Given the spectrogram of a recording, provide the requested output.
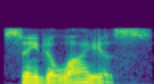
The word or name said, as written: Wrangell-Saint Elias National Park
